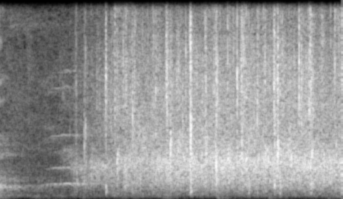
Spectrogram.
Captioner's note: applause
